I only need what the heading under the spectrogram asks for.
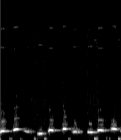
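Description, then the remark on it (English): A person whistles an imitation of the song of the jilguero (goldfinch), called the national bird, a lively run of bright, warbling notes that rise and dip in quick succession, punctuated by soft breathy puffs between phrases. “So the reason why the jiguiro is the national bird is because of the song.”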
